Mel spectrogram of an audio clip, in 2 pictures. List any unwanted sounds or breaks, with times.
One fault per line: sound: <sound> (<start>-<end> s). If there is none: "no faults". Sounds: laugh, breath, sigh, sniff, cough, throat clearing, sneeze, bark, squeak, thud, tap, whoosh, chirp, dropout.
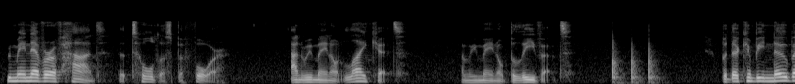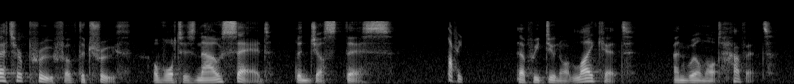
sound: thud (6.1-6.7 s)
sound: chirp (12.4-12.6 s)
